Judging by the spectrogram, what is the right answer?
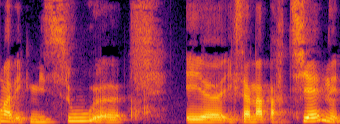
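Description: A woman is speaking. Her voice is fairly low, with ordinary pitch variation. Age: 30s. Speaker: entrepreneur. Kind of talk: casual chat.

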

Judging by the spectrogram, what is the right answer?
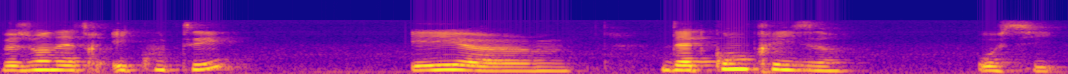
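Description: Speaking very slowly, a woman has a fairly high, somewhat breathy voice and fairly even intonation. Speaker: relationship coach and podcast host. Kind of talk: casual conversation with her husband. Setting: recording alongside guest.

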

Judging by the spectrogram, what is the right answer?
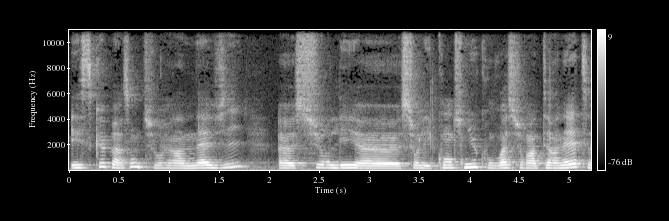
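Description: Here is a woman with an unremarkable speaking voice and medium pitch. She talks at a fairly slow pace with fairly even intonation. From Picardie, northern France. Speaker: podcast host and media founder. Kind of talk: interview.

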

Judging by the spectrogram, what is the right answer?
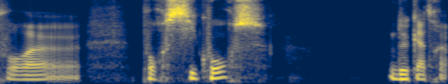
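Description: The man's voice sits at a medium pitch. His recording is very clean, with a silent background. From western France, Les Sables d'Olonne. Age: 20s. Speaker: racing driver. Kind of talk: interview.

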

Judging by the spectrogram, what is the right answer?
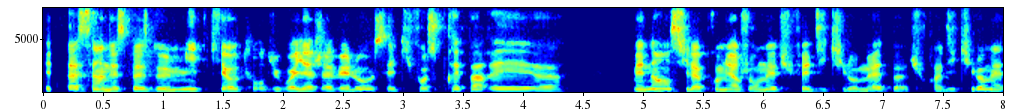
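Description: In a plain, everyday voice, a man speaks at a moderate pace and a fairly high pitch, his intonation fairly even but his loudness swinging widely. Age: 20s. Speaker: cycling traveller. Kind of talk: podcast interview.

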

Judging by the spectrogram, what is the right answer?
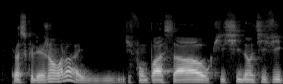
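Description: A man speaks at a moderate pace. His voice sits fairly low. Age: 30s. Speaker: trail runner and urban planner. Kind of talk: interview. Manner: halting.

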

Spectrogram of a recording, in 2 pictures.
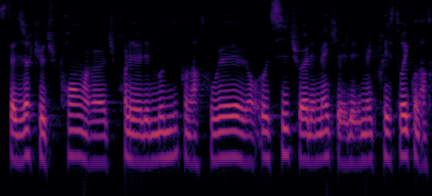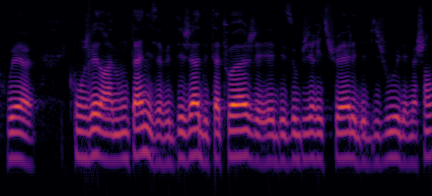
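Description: Monotone, flat intonation at a fairly quick pace. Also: man. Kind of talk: interview. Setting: workshop.

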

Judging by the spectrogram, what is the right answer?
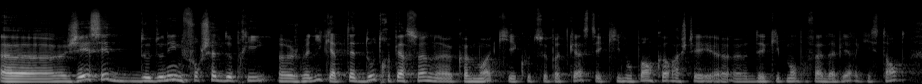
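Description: A man talking at a very fast pace, somewhat breathy, with lively intonation. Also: fairly high pitch for a man. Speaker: beer podcast co-host. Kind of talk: casual chat.

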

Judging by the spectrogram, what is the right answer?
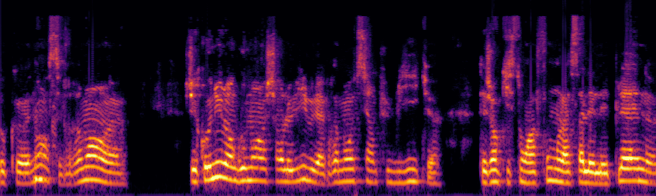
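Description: A woman's somewhat breathy voice with a dark, mellow tone at a fairly quick pace. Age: 20s. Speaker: professional basketball player. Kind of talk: casual interview. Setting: video call. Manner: halting.

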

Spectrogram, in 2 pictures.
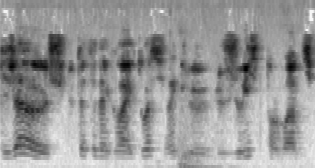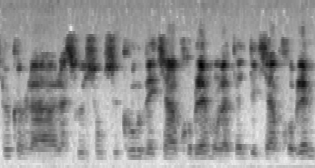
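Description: A man talks at a very fast pace. Noticeable background noise runs under his speech. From France. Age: 20s. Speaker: law student and sports law media founder. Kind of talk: interview. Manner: hesitant, many fillers and repetitions.

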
